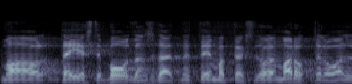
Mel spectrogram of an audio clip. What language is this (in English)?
Estonian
